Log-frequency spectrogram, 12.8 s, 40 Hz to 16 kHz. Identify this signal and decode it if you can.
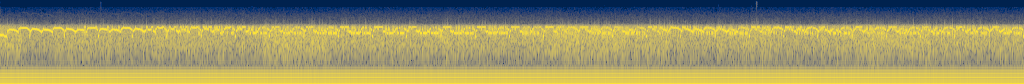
SSTV (slow-scan television), Scottie 1.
